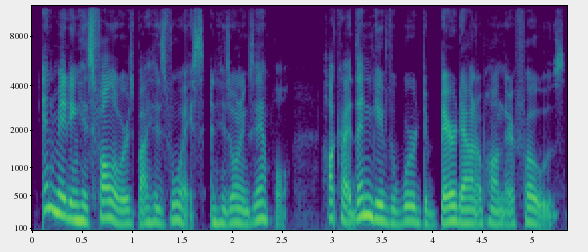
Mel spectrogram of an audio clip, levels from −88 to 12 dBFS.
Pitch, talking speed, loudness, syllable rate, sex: 180 Hz, 235 wpm, -18 LUFS, 6.5 syllables/s, female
